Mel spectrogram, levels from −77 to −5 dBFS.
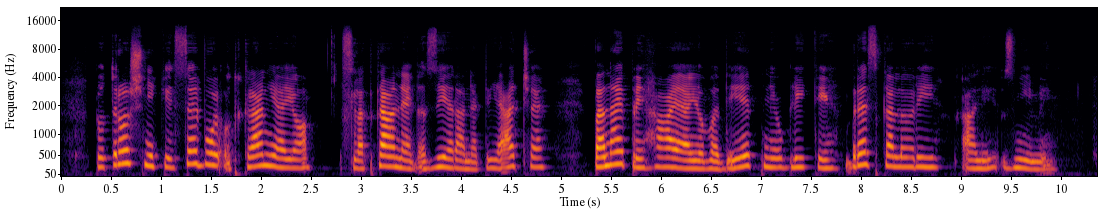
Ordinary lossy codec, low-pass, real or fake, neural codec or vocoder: none; 14.4 kHz; fake; codec, 32 kHz, 1.9 kbps, SNAC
